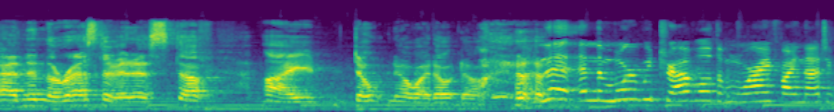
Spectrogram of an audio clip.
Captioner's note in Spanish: Risas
